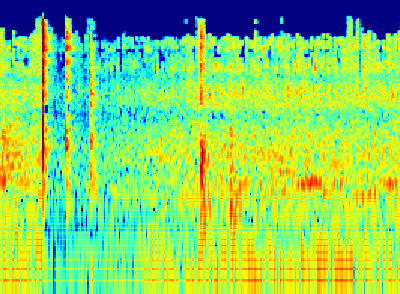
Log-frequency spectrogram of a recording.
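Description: A metal spoon clinks sharply against the cooking pan three times in the first second and once more about two seconds in. A steady low hiss runs under the clinks while the kadhi cooks.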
